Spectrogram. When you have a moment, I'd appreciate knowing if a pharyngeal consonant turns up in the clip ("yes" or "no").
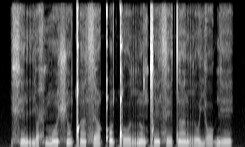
yes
